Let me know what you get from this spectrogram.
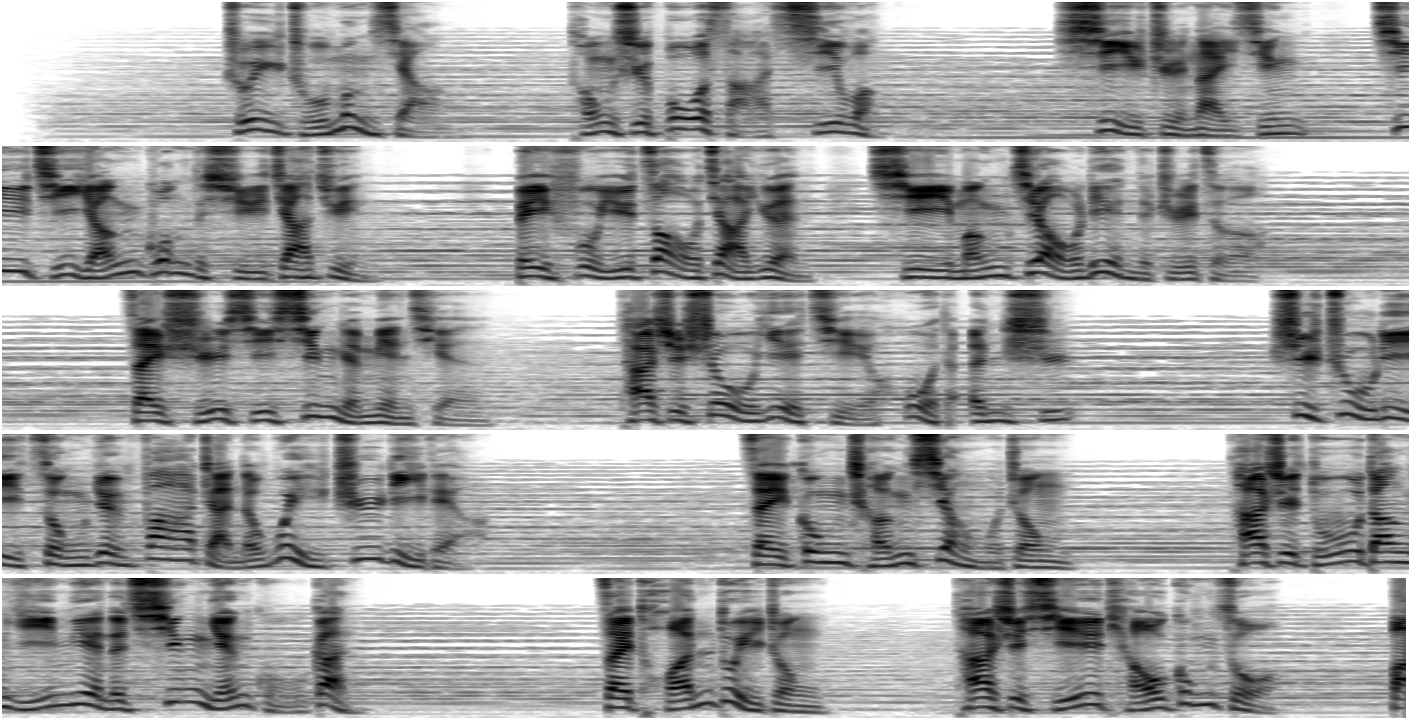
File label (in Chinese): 专题大气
